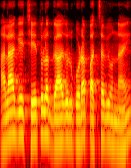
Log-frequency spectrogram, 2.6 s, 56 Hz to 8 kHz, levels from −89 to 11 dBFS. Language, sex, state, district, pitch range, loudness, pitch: Telugu, male, Telangana, Hyderabad, 120-145 Hz, -18 LUFS, 130 Hz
